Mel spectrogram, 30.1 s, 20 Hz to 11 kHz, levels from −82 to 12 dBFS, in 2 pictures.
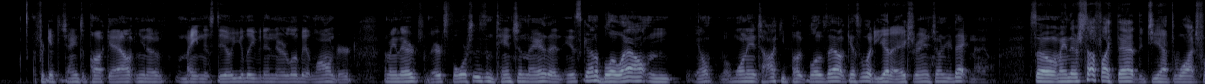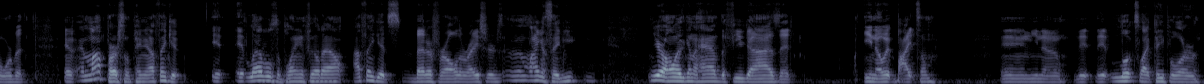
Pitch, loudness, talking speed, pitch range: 130 Hz, -37 LUFS, 240 wpm, 125-140 Hz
